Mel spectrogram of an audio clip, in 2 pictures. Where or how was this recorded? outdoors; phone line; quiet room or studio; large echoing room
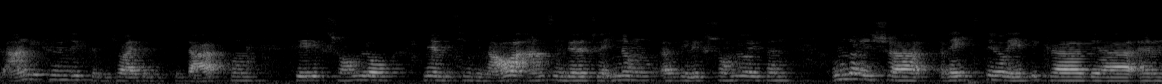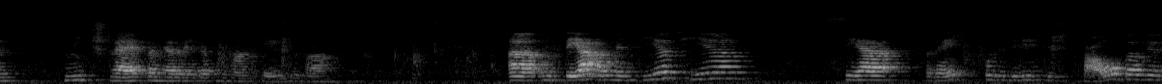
large echoing room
